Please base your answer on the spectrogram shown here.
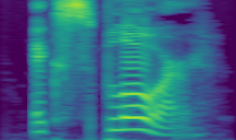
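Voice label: "explore", British English; gcompris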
